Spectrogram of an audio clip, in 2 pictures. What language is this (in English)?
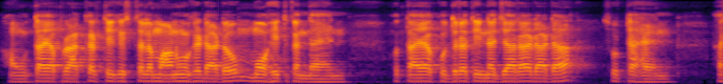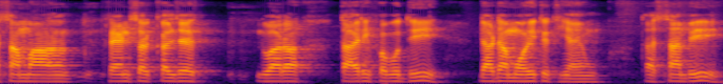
Sindhi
